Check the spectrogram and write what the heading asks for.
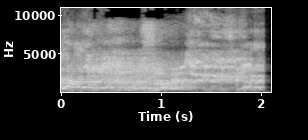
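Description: Boys laughing loudly and high-pitched, without a break.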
